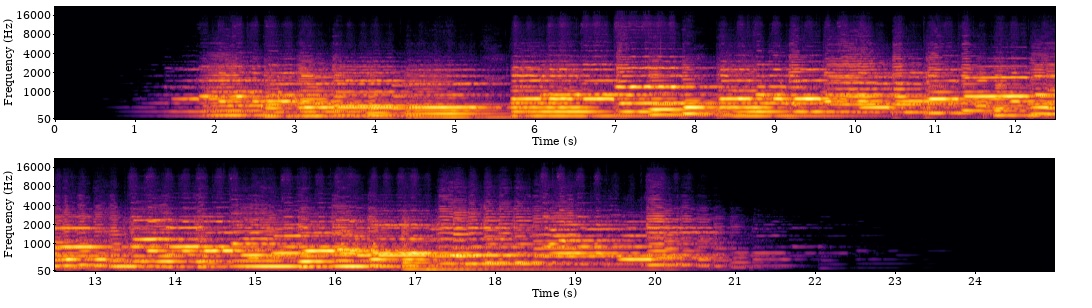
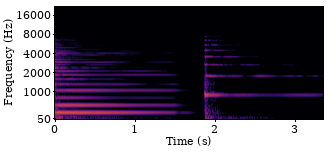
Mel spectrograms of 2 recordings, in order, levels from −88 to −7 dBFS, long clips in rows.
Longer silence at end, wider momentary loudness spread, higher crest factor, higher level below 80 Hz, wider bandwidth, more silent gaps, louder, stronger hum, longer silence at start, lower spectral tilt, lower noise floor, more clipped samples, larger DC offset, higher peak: first, 4.1 s vs 0 s; second, 8 LU vs 23 LU; about the same, 14 dB vs 18 dB; first, -64 dBFS vs -74 dBFS; first, 13 kHz vs 9 kHz; neither; first, -17 LUFS vs -50 LUFS; neither; first, 1.45 s vs 0 s; first, -8 dB/octave vs -4.5 dB/octave; first, under -90 dBFS vs -70 dBFS; neither; neither; first, -2 dBFS vs -34 dBFS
